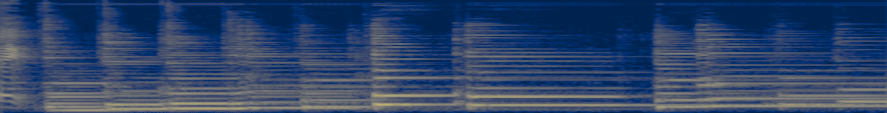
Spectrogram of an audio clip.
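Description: Clean Telecaster-style electric guitar playing a single-note melodic line. A quick run of picked notes settles into held, ringing notes in the second half. The line leads from C toward the F chord, aiming at its third.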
